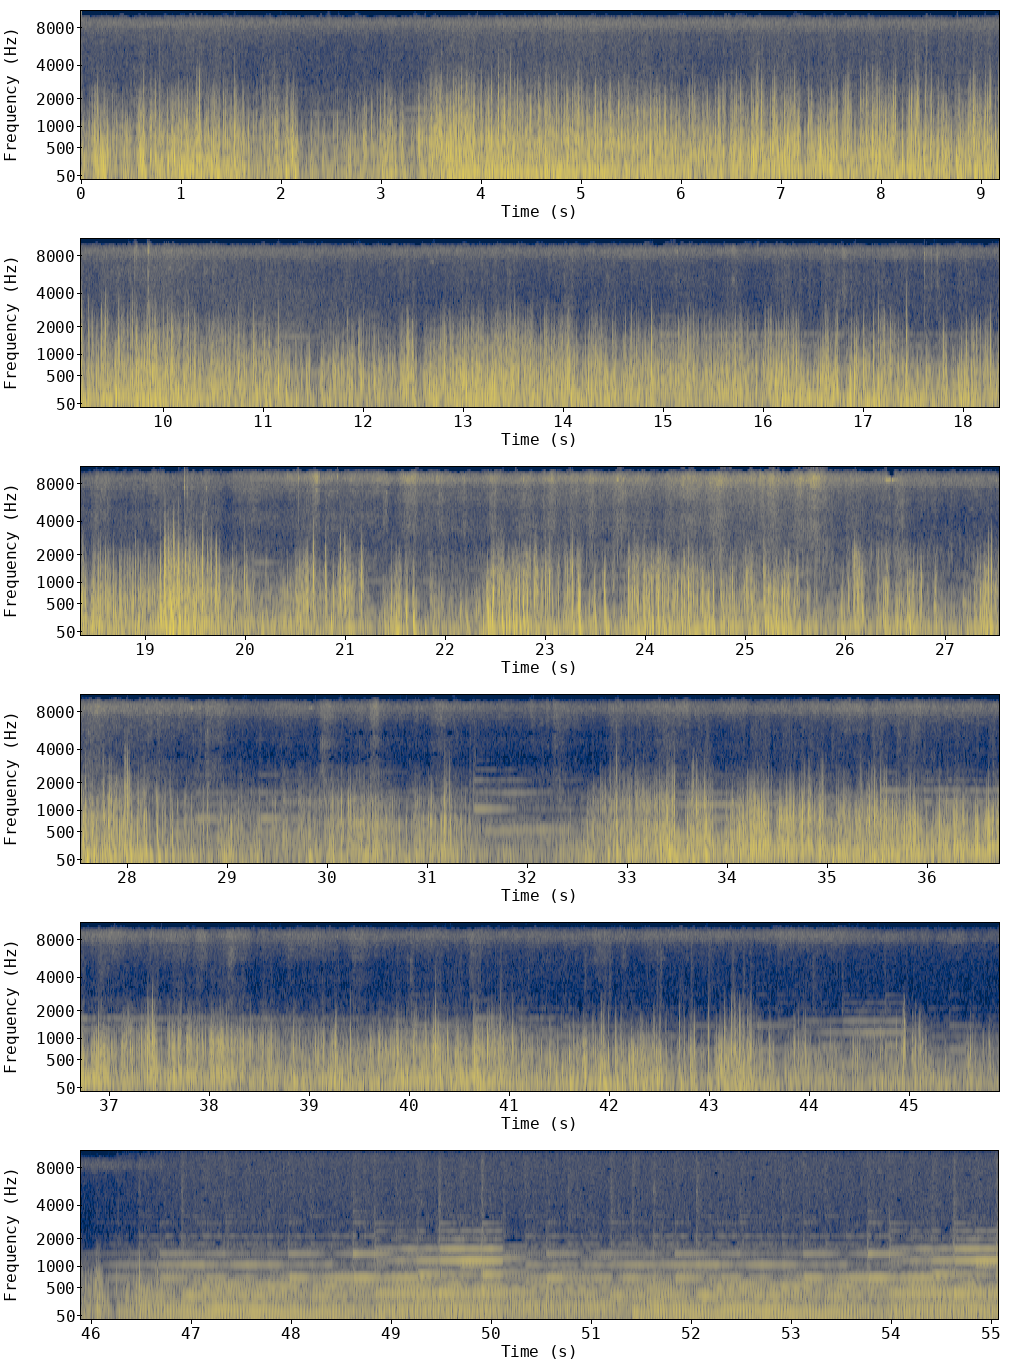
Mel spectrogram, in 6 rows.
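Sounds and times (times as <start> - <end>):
soft ambient background music: 0.0 - 55.0
wind buffeting microphone: 0.0 - 55.0.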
